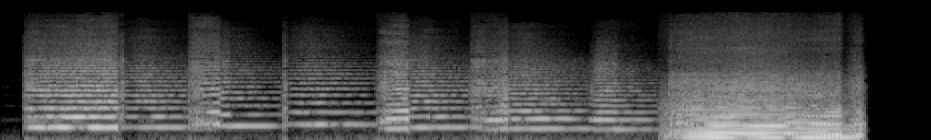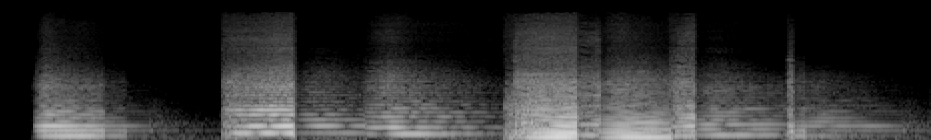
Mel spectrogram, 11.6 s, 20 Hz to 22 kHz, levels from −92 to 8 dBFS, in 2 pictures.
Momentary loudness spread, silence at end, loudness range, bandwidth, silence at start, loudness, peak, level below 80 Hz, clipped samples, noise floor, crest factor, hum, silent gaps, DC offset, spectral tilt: 19 LU; 0.35 s; 7 LU; 9.8 kHz; 0.15 s; -20 LUFS; -2 dBFS; -28 dBFS; under 0.1%; -59 dBFS; 18 dB; none; 5.43-6.00 s; under 0.1%; -8 dB/octave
